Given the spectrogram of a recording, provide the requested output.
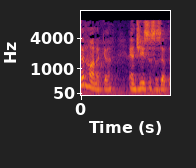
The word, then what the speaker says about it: Hanukkah: That is Cheslev 25th, or what we call Hanukkah, or Hanukkah. You got to spit when you say it if you say it right.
